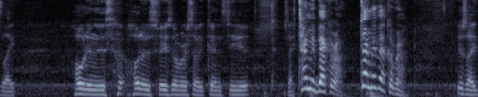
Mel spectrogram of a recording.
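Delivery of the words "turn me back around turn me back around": loud, very high-pitched order; imitated high yelp of a command; mock frantic yell. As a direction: holler it like a panicked wrestler. Acting out wrestler's frantic orders.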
